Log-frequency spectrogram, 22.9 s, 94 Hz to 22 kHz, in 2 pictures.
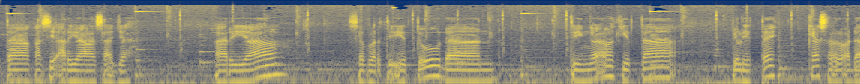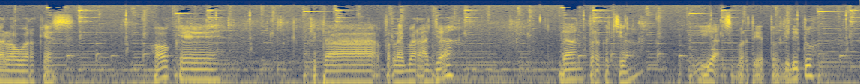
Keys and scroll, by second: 0.6-1.8 typing, 6.1 z, 8.1 v, 14.2 z, 15.7 alt+Right, 15.9 alt+Right, 16.0 alt+Right, 16.2 alt+Right, 16.3 alt+Right, 16.5 alt+Right, 16.7 alt+Right, 17.5 alt+Left, 18.3 v.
